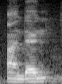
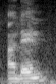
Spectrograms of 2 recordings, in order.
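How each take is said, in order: The two takes are said the same way.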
